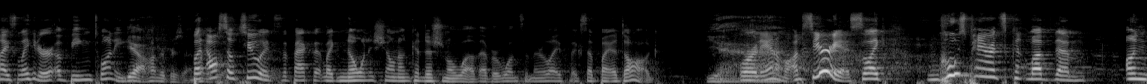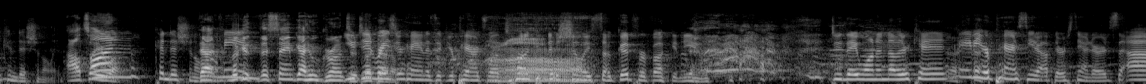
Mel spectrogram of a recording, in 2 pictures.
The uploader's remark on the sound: Live from Nashville. We’ve got an extra special LIVE episode for you!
